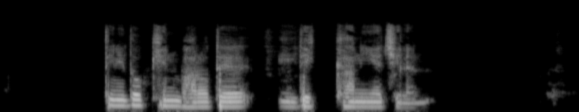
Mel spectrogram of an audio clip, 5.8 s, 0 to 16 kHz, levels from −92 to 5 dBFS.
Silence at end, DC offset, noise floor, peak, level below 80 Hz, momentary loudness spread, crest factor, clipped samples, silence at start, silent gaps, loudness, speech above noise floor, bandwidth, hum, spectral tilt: 1.5 s; under 0.1%; under -90 dBFS; -10 dBFS; -62 dBFS; 13 LU; 20 dB; under 0.1%; 1.05 s; none; -29 LUFS; over 62 dB; 7.8 kHz; none; -6.5 dB/octave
